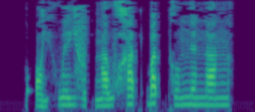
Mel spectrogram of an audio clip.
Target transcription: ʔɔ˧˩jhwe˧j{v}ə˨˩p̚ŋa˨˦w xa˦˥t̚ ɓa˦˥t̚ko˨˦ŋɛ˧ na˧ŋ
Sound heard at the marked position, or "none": v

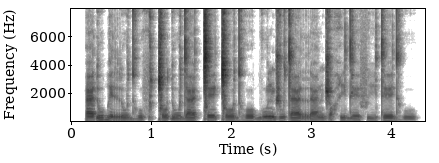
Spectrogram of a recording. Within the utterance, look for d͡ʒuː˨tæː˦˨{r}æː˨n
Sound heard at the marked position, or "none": r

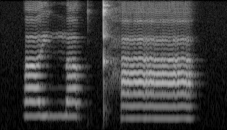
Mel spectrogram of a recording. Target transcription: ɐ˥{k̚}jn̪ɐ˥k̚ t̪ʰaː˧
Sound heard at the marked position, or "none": none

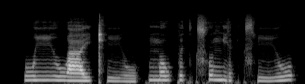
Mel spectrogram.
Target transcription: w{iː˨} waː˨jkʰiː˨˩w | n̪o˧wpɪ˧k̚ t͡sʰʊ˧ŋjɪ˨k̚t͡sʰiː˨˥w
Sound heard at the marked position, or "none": iː˨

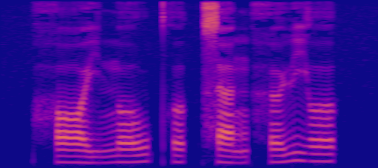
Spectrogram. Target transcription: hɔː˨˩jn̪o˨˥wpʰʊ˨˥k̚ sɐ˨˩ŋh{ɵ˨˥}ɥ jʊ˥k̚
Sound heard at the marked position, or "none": ɵ˨˥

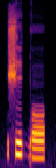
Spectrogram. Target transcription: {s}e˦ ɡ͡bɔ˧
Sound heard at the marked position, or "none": ʃ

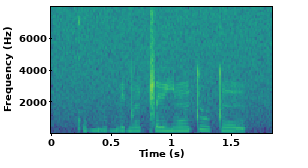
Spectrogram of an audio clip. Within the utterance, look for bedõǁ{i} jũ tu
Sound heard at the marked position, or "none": e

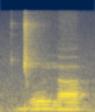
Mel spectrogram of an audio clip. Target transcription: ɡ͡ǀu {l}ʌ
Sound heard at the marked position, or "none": n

